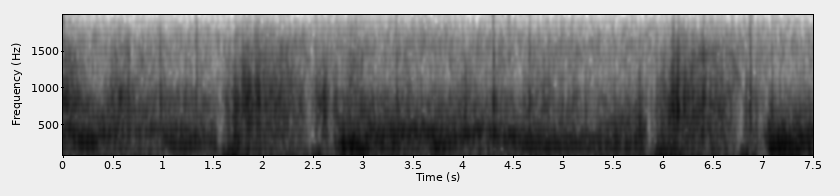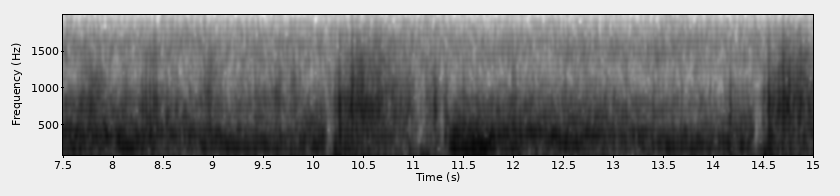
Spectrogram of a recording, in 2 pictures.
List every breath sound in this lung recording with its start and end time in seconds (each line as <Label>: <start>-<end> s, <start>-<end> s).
Inhalation: 1.57-2.43 s, 5.88-6.74 s, 10.21-11.06 s
Exhalation: 0.00-1.52 s, 2.66-5.83 s, 7.04-10.21 s, 11.31-14.48 s
Wheeze: 0.00-1.52 s, 2.66-5.83 s, 7.04-10.21 s, 11.31-14.48 s
Crackles: 1.57-2.43 s, 5.88-6.74 s, 10.21-11.06 s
